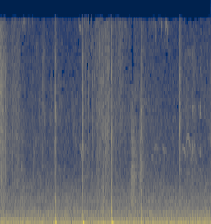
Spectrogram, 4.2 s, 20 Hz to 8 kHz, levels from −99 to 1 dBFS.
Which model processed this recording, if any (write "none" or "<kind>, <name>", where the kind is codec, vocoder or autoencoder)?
none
